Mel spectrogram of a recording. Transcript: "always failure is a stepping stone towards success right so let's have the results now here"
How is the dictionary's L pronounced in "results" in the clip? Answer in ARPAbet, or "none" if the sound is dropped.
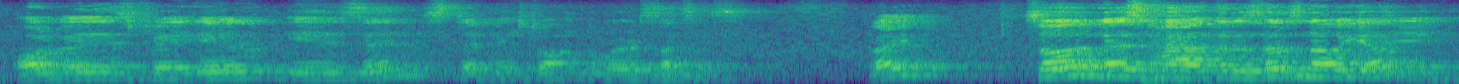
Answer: none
